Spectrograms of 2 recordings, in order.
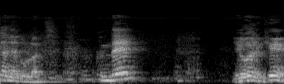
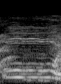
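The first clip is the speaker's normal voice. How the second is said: long, loud growling oh at the dog; slow drawn-out beast roar, playful; mock dog snarl; 11 semitones higher, 5 dB louder than usual. Teacher imitates the mad dog charging, loud mock growl. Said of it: "이러는데".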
